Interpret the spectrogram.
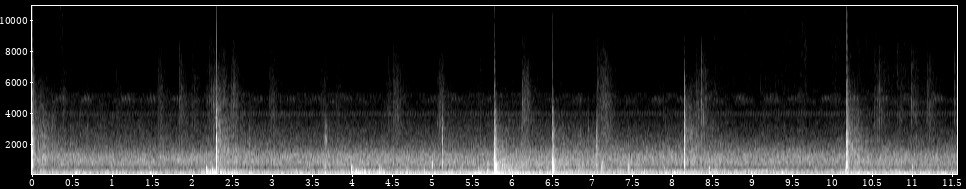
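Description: Distant fireworks going off: scattered sharp pops and bangs, the loudest about six seconds in, over a steady background rumble. A low hum comes in partway through.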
